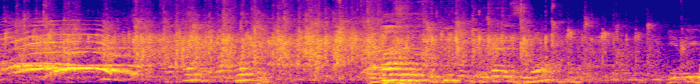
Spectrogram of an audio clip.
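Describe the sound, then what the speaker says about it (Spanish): Applause from the audience at an A+E Networks Latin America upfront event, a steady wash of clapping mixed with an announcer's voice and tonal sounds across the whole stretch. "Un aplauso para él, por favor."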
